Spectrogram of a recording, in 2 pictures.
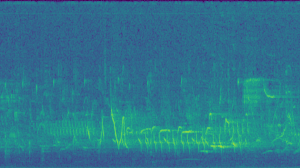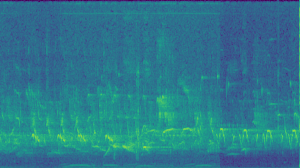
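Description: A chorus of small birds chirping: many quick, high, overlapping chirps.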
